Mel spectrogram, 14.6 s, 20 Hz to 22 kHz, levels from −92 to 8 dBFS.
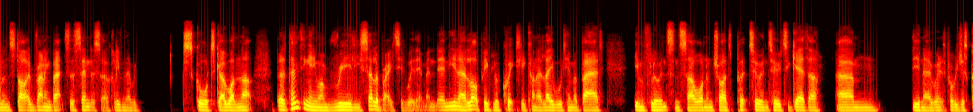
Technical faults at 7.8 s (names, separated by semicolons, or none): filter restarted on every block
